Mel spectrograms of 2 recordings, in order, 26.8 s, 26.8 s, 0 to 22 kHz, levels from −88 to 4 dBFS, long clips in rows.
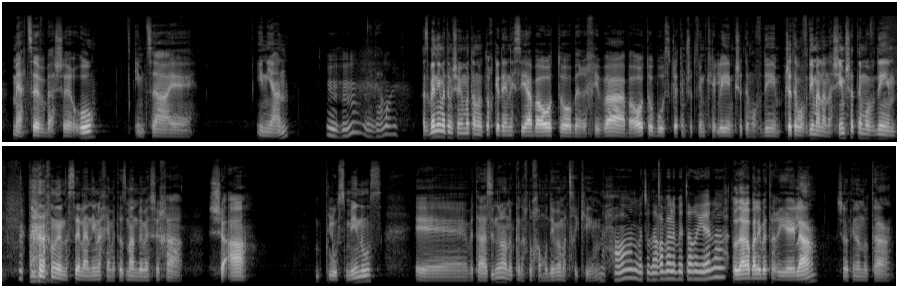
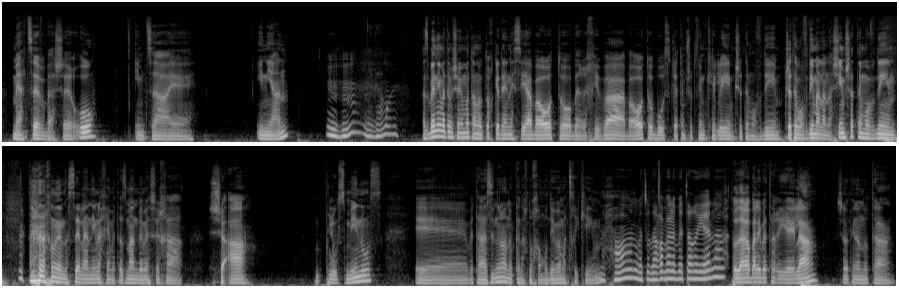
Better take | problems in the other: second | thin; very; fading below 350 Hz

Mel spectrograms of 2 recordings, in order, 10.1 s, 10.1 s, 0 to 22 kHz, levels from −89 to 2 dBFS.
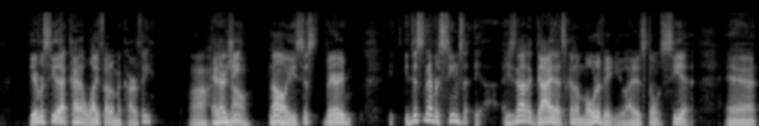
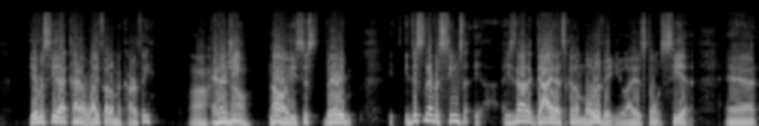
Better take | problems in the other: first | distortion; slight; 7% of the sound clipped

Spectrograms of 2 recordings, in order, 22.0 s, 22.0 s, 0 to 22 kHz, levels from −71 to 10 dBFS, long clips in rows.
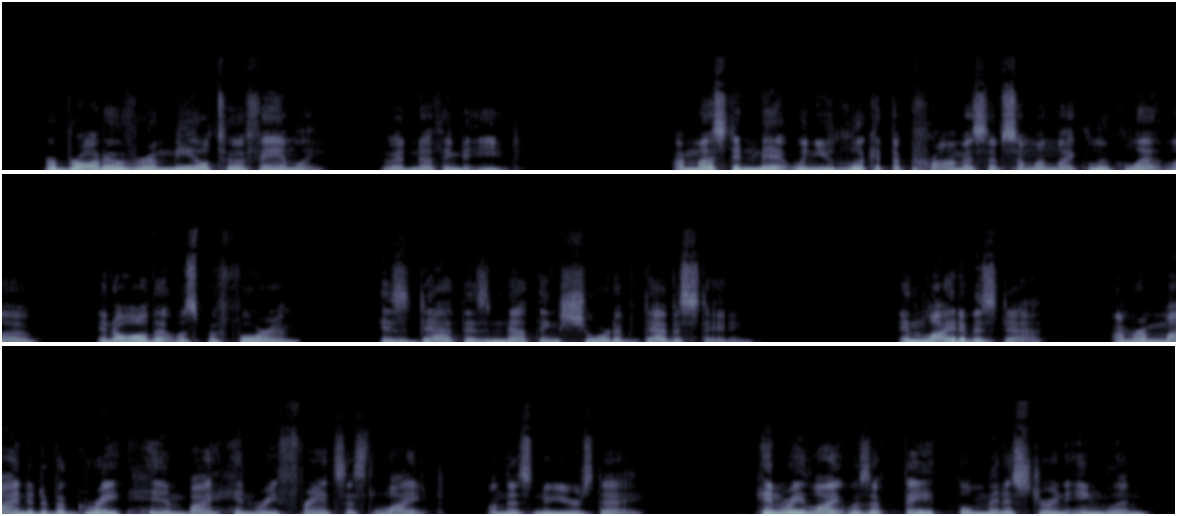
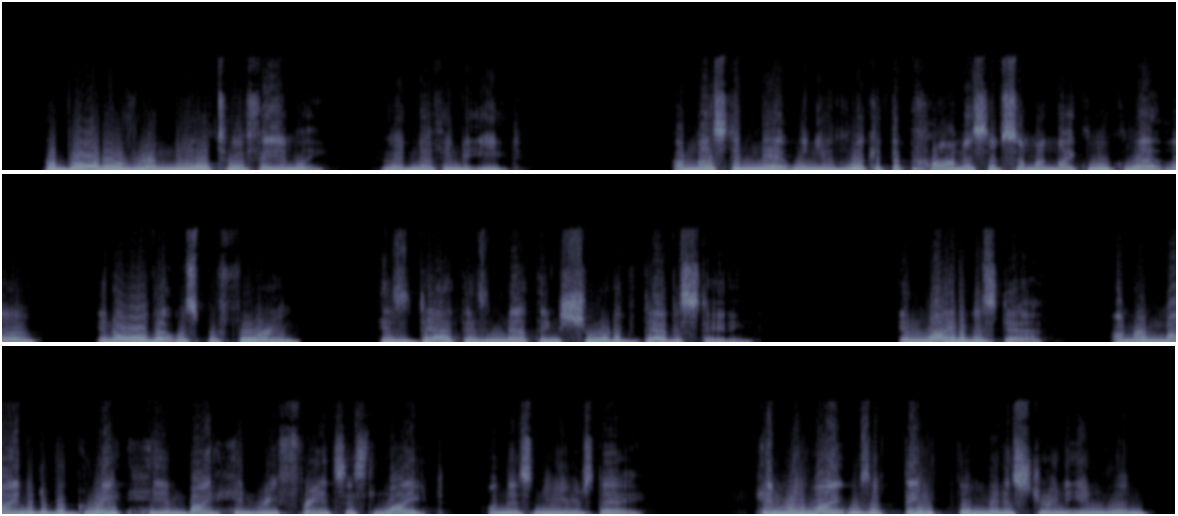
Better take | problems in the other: first | distortion; heavy; 30% of the sound clipped

